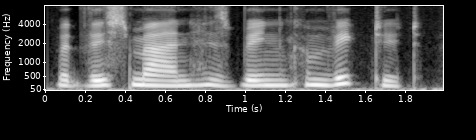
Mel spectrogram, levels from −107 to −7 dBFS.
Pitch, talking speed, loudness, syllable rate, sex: 185 Hz, 180 wpm, -16 LUFS, 4.4 syllables/s, female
